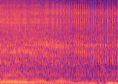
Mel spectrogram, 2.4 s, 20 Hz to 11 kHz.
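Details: 2012 Toyota Avanza (older-engine model, not the all-new) with a harsh, rattly idle and a quick rhythmic diesel-like ticking knock. The knock is suspected to come from the side of the engine, listened to from below; the source is unconfirmed.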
